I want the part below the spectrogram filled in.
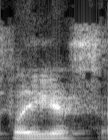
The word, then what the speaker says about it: Plagueis: Darth Plagueis? – Yeah, Plagueis.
